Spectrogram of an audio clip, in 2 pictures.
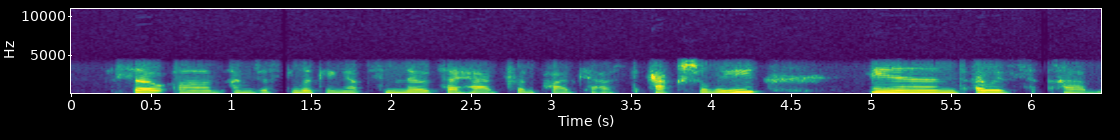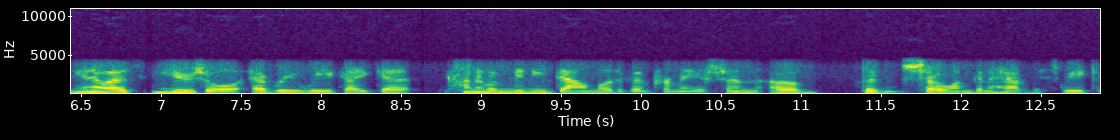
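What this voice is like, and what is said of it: Slightly hoarse voice. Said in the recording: “my voice sounds a little hoarse, so I apologize if that sounds a little funky today”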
